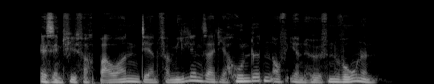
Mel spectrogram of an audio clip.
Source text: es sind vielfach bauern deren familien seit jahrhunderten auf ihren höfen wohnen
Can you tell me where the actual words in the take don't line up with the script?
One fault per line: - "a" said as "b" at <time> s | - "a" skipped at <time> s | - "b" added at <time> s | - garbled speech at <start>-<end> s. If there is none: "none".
none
